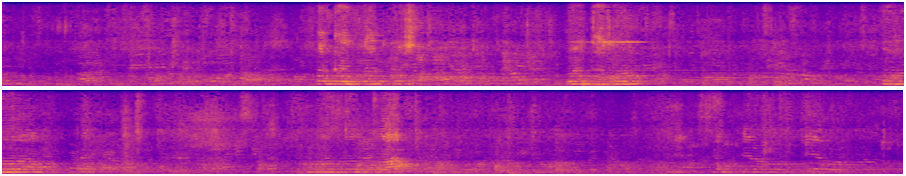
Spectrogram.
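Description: A woman talks softly to a child.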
